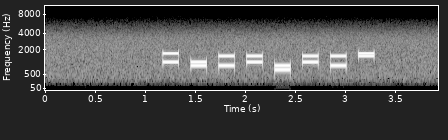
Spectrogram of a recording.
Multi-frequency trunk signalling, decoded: KP 389198 ST

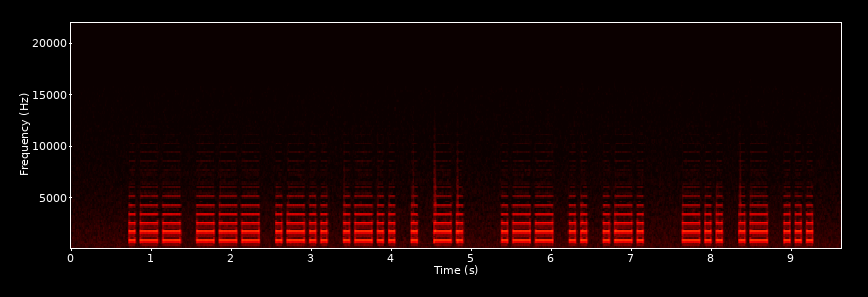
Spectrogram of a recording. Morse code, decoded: WOLLEN WIR DAS

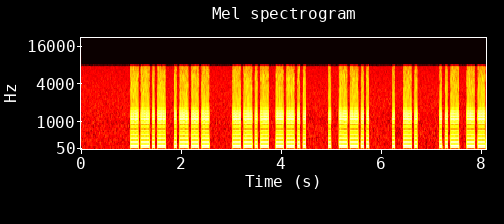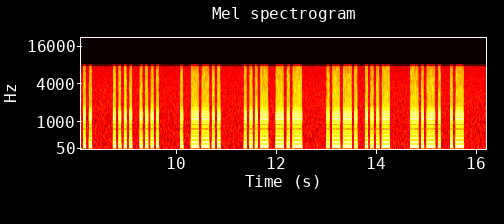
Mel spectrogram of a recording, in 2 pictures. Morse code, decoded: QJ QZ EZ EN UZ HH EZ VK PV CA

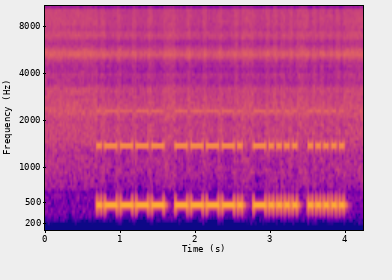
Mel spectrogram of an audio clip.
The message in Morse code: 1965

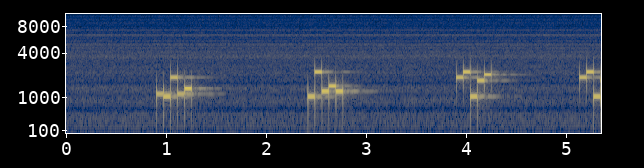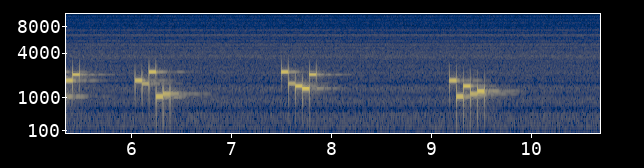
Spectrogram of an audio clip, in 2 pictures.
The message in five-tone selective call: 21824 10353 80179 80179 76012 06549 71523

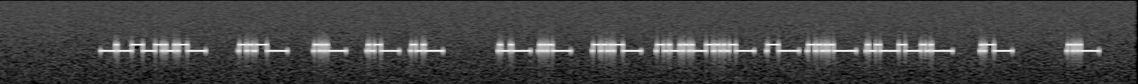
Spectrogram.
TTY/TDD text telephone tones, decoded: THE TRACKS END AT BUMPER

